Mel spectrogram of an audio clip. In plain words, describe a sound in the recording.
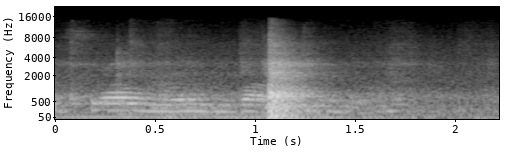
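A cabinet door thuds shut.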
